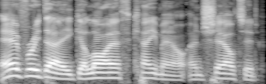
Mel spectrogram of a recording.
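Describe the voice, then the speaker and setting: Slow, animated male storyteller. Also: a little high, clean tone. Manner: theatrical, dramatic pauses and emphasis. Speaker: church minister reading a story. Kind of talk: children's bedtime storytelling.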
